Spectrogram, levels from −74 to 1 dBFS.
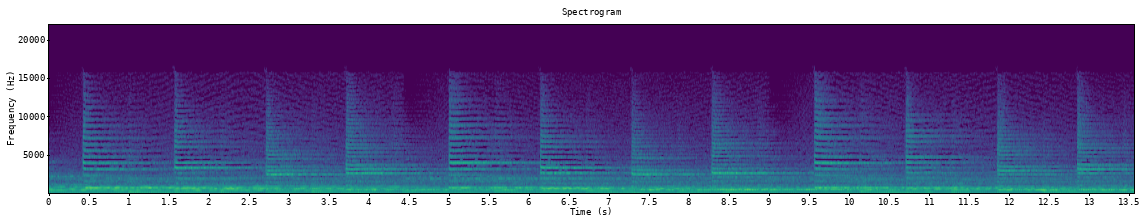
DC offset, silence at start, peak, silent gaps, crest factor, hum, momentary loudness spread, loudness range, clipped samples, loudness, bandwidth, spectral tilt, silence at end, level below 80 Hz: under 0.1%; 0 s; -12 dBFS; none; 14 dB; none; 4 LU; 1 LU; under 0.1%; -25 LUFS; 16 kHz; -3.5 dB/octave; 0 s; -54 dBFS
